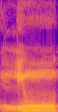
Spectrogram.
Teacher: تنوین کے بعد حروف یرملون کا واو آیا ہے، ادغام ہوگا با گنہ، گنہ کے ساتھ پڑھیں گے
